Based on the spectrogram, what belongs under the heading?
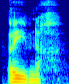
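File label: "aoibhneach", Scottish Gaelic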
